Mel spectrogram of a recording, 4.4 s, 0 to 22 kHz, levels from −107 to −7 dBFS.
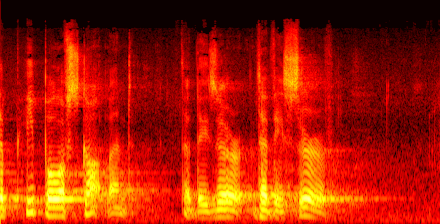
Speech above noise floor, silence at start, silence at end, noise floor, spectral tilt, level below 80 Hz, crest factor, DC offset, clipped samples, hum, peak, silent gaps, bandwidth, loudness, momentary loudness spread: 36 dB; 0 s; 0.75 s; -62 dBFS; -4 dB/octave; -72 dBFS; 16 dB; under 0.1%; under 0.1%; none; -12 dBFS; none; 13.5 kHz; -27 LUFS; 15 LU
